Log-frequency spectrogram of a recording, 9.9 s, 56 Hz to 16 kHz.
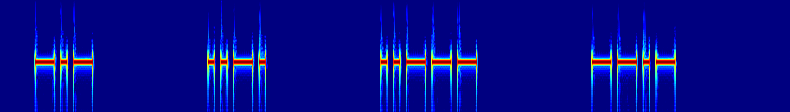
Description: Morse code, heard as a keyed tone, about 15 wpm, spaced as for 5 wpm, 700 Hz. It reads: KF2Q
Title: USA Call Signs - 5 Characters - 6x Character Spacing - 15wpm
